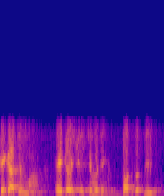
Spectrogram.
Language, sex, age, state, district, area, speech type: Bengali, male, 60+, West Bengal, Paschim Medinipur, rural, conversation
